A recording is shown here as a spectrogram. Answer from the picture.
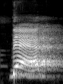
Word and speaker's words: debt: that some is doubt most people also mispronounce this word which should be pronounced dead instead of them number three determine the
